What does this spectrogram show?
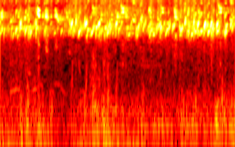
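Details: European goldfinches in a group twittering session meant to stimulate males into singing, with mating and readiness calls: dense, overlapping high tinkling chirps and trills running continuously without pause.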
